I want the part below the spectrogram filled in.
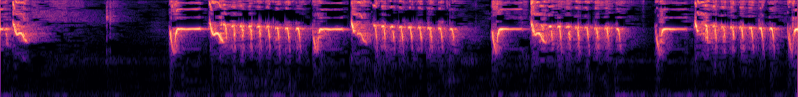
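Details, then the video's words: Group of prinias in an ombyokan chorus, used as a lure for caged birds. After a quiet start, loud buzzing trills of fast repeated clicks come in phrases under a second long, one after another. "Pancingan Burung Prenjak Bahan ( Ombyokan )"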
